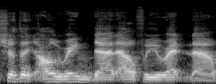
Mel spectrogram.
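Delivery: ordinary delivery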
